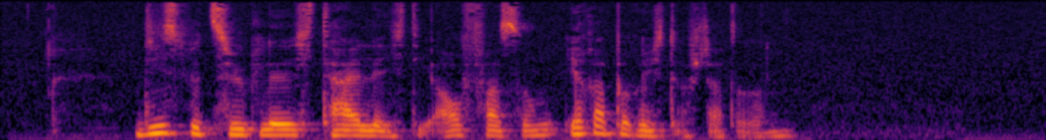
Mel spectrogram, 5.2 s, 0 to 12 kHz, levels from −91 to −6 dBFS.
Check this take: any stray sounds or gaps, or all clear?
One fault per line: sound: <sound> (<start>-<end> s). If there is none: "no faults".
no faults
